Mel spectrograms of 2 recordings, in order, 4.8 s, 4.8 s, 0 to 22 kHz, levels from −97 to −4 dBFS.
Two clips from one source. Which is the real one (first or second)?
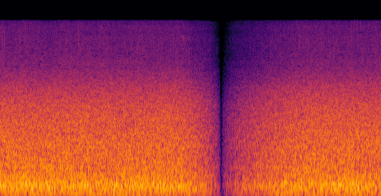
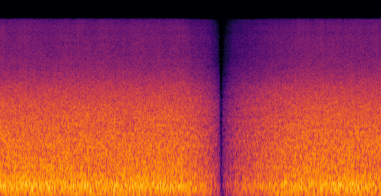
first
